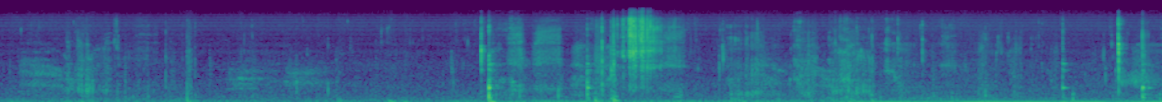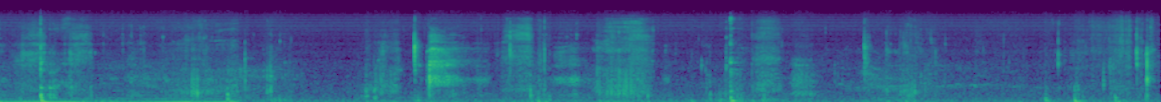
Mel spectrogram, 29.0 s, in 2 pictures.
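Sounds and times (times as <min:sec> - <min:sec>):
chewing and crunching snacks: 0:00.3 - 0:02.5, 0:07.2 - 0:18.3, 0:27.6 - 0:29.0.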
